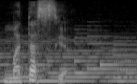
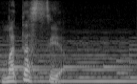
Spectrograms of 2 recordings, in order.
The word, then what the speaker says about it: मत्स्य: साथ करना होता है अक्सर हम शब्द का गलत उच्चारण कर बैठते हैं और कहते हैं मतस्य मतस्य पालन इस तरीके से कुछ हम शब्द करते हैं मतस्य केंद्र इस तरीके से कई अशुद्ध उच्चारण हम कर बैठते हैं क्योंकि त स और य ये तीनों ही व्यंजन वर्ण है और इनके मध्य कहीं भी अ या स्वर वर्ण नहीं है इसलिए मतस्य कहना तो अशुद्ध है हमें इसका उच्चारण करना चाहिए मत्स्य और संस्कृत में मत्स्य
